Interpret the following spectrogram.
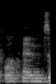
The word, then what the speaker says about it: Borland: all this together my last name it's it's pronounced Borland I know that's complicated so I'll give you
